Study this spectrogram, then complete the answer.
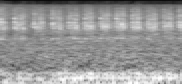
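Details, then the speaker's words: Salvage-yard car engine warming up, good cooling pressure, no water in oil: sharp regular tapping six or seven times a second over a rough low idle; knock at idle, suspected wrist pin or lifter valley, unconfirmed. "it will make noise like this and it will run rough like this it could be a wrist pin but something tells me it's it's going to be somewhere in the lifter Valley"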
